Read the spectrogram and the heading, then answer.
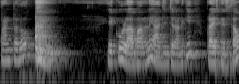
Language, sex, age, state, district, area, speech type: Telugu, male, 45-60, Andhra Pradesh, Visakhapatnam, rural, spontaneous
